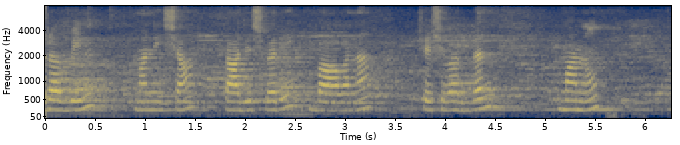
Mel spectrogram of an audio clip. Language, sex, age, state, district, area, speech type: Telugu, female, 18-30, Telangana, Hyderabad, urban, spontaneous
